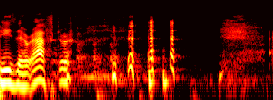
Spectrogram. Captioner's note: laughter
